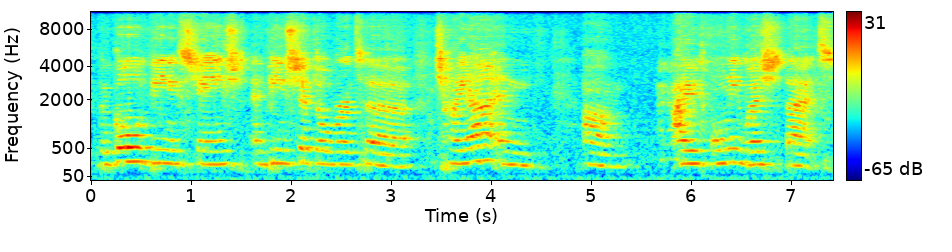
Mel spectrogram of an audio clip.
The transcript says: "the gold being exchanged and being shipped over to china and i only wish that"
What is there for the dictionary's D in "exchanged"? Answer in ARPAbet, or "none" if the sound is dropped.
D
